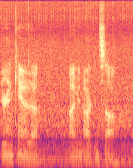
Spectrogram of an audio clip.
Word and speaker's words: Arkansas: I'm in Arkansas. Right? I don't pronounce the S on the end, right?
